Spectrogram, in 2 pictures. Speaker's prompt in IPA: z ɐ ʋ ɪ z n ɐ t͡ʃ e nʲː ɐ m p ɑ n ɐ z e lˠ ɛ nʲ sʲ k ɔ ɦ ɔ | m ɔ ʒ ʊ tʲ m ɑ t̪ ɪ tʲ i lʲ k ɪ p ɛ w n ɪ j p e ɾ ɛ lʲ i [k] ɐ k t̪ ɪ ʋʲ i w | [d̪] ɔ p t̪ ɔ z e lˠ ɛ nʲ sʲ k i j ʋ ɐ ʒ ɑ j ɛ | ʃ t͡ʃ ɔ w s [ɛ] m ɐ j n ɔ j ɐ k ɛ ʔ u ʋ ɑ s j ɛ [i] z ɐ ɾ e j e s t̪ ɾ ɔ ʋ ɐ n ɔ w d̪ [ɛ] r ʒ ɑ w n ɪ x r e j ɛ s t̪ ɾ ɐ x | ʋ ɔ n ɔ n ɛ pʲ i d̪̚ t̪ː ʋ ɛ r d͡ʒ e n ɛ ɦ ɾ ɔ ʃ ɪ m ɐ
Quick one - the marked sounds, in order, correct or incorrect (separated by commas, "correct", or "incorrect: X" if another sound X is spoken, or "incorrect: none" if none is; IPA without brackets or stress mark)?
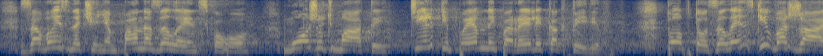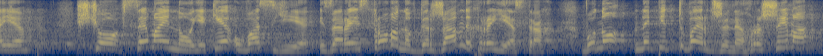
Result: correct, incorrect: t̪, correct, correct, incorrect: e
